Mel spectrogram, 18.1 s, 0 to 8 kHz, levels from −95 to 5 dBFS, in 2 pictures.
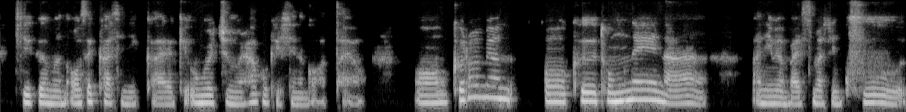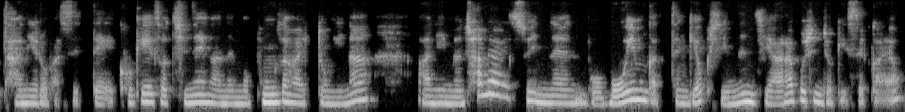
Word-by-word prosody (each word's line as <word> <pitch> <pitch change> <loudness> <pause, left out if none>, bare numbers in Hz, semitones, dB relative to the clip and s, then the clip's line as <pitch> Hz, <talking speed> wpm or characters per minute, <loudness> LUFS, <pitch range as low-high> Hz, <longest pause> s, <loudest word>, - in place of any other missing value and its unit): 지금은 160 -4 +1
어색하시니까 155 -5 -3
이렇게 135 +2 -5
우물쭈물하고 160 +1 0
계시는 135 -3 -6
것 - - -8
같아요. - - -9 0.6
어 165 +1 +1
그러면 270 0 +1 0.3
어 185 -1 +2
그 195 -2 +4
동네나 195 -8 +4 0.5
아니면 150 -2 -1
말씀하신 140 0 -3
구 165 -5 -1
단위로 155 -1 0
봤을 - - -8
때 - - -4
거기에서 175 0 -1
진행하는 160 -4 +1
뭐 145 +1 -3
봉사활동이나 170 +1 +2 0.5
아니면 150 -2 -1
참여할 325 -1 +4
수 270 -6 0
있는 160 -3 0
뭐 130 0 -4
모임 205 +9 +5
같은 150 -7 -4
게 160 - 0
혹시 165 -6 -3
있는지 170 +2 +2
알아보신 195 +5 +2
적이 - - -4
있을까요? 235 +2 -4
165 Hz, 310 characters per minute, -23 LUFS, 150-190 Hz, 0.6 s, 모임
